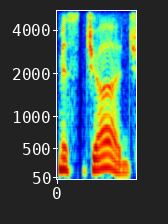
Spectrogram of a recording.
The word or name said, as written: misjudge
